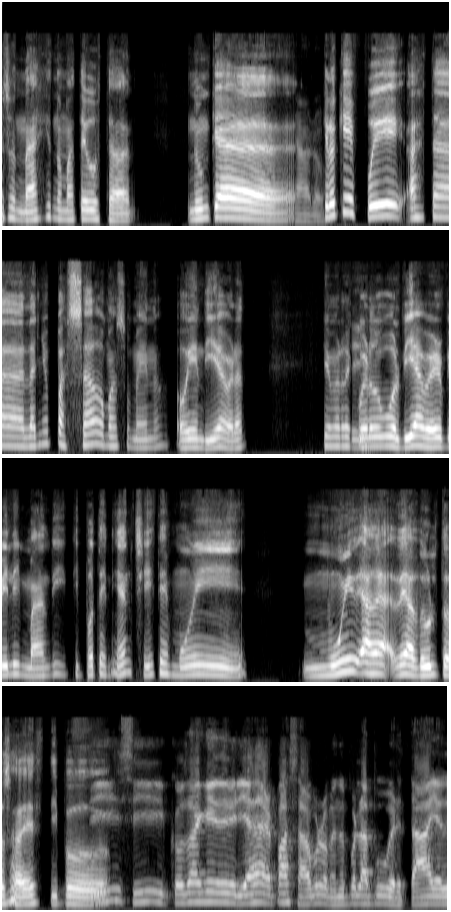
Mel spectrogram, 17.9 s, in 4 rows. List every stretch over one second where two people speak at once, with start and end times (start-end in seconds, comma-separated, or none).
none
